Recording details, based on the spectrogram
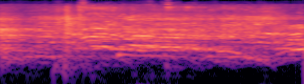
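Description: Fans and family shout and cheer at a grappling match, a loud, continuous crowd roar with overlapping raised voices and calls throughout.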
